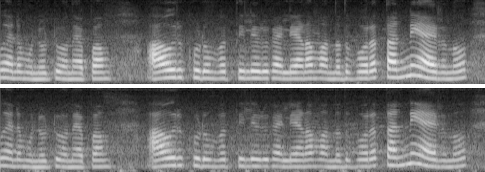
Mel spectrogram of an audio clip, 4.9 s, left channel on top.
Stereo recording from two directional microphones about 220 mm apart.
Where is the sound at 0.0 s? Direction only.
15° left (ahead or behind).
